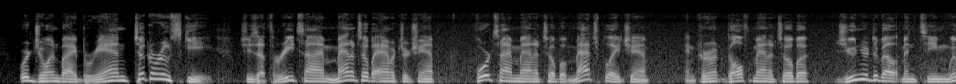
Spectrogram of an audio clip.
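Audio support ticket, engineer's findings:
Bluetooth LC3 compression, throughout: likely LE Audio transform codec running at modest rate. Upper spectrum partly zeroed and noise-filled, which fits about 48 kbps with 10 ms frames. Speech takes on a plainly audible breathy, grainy edge. Room noise rising around 1.5 s, sitting about 25 dB under speech, unrelated.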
